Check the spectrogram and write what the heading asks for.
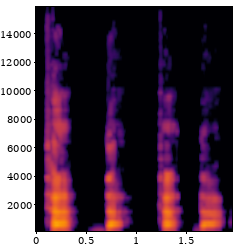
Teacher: Dental consonants are produced with the tongue approaching the back of the top teeth. Ta and da, you'll notice your tongue is raising and hitting near the back of the teeth.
